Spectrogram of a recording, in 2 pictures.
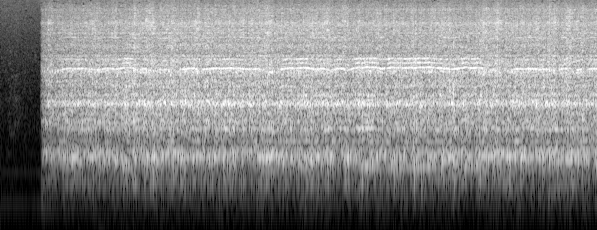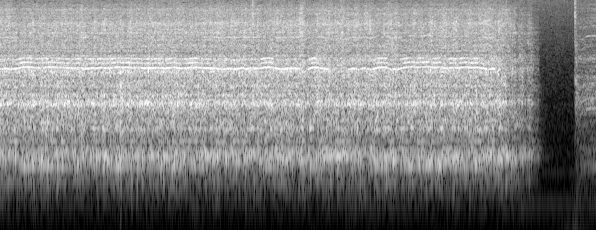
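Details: Espressione Supremma super-automatic coffee center brewing a single shot: a steady buzzing pump hum holds evenly for about thirteen seconds, then cuts off cleanly. Normal brewing pump operation.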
